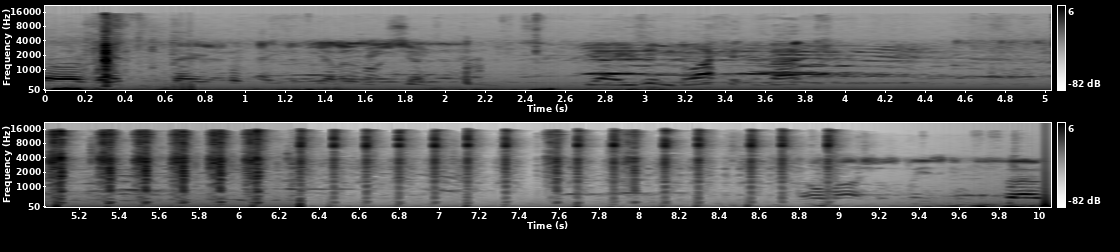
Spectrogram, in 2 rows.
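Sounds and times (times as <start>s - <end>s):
airsoft gun rapid firing: 5.1s - 9.2s.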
